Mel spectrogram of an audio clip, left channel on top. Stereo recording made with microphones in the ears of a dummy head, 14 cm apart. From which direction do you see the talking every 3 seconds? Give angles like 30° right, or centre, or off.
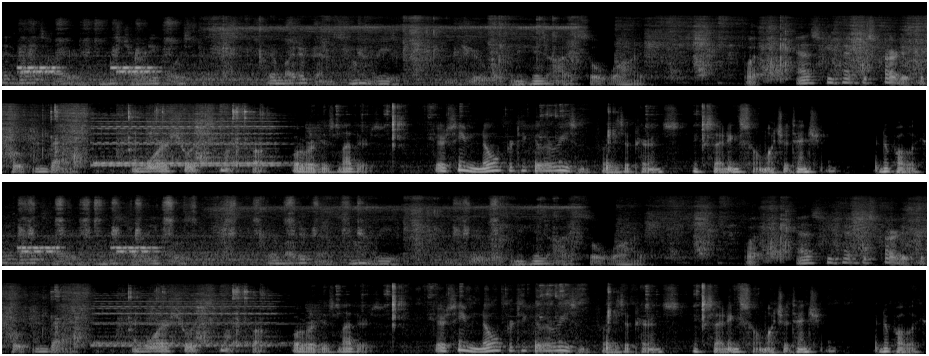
40° left, 40° left, 30° left, 20° left, centre, 10° right.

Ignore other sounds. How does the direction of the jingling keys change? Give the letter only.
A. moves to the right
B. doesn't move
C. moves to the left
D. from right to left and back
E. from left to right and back
A.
